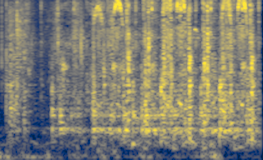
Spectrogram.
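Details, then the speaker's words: Old Lister engine not run for years, magneto wound by hand: quick, steady ticking with each spark snap crisp and even. There is a good, healthy spark. "yes we have a good spark if you can't see it yeah you can probably hear it cuz you can hear a spark it clicks so that's a really good sign"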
